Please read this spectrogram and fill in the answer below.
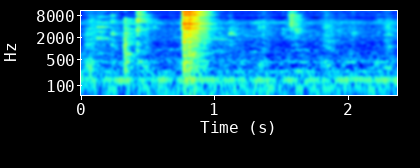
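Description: A metal spoon clinking against a bowl while eating, with a few sharp clinks, the loudest a little under a second in, over a low steady hum.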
